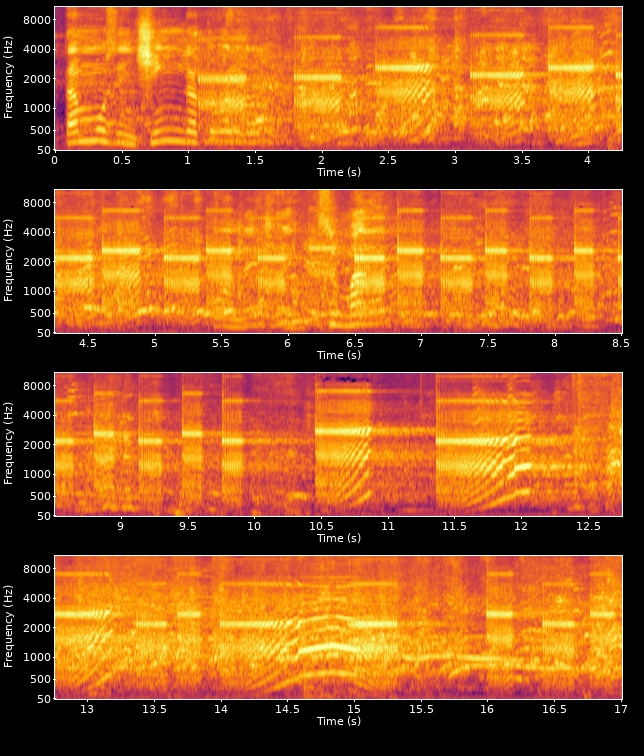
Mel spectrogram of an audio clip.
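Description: An electronic keyboard plays a lively melody.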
